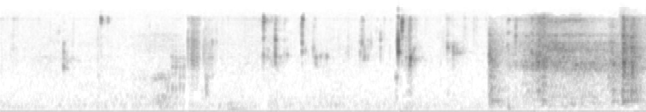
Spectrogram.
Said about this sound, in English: I love doing story time during podcasts, so I'm going to drink some water real quick, and then we'll get into the story.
